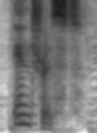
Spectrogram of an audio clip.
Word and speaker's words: interest: La première syllabe, in, est prononcée plus aigu que les deux autres. Interest. Et trust, deux syllabes complètement réduites. On n'entend pas ni t ni rest. Interest. Ce phénomène se nomme la réduction vocalique.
